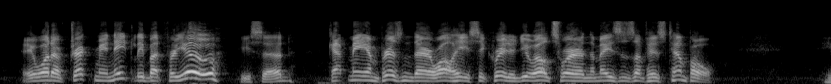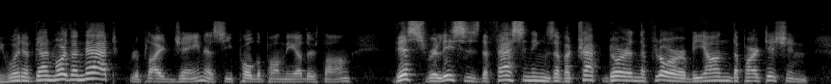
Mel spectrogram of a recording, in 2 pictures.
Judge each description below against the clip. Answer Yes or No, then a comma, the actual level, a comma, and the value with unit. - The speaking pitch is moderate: Yes, medium, 170 Hz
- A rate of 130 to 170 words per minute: No, average, 200 wpm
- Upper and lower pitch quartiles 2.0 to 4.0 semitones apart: No, average, 4.5 semitones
